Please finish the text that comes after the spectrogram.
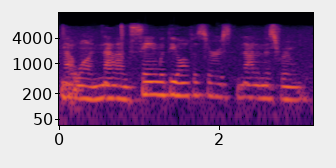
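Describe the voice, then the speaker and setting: A woman's voice: sits low, fairly even intonation, normal speed, dark tone. A woman working as a police detective, confronting a suspect in a stern, accusatory, repetitive way, recorded from a distance in an interview room with noise.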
